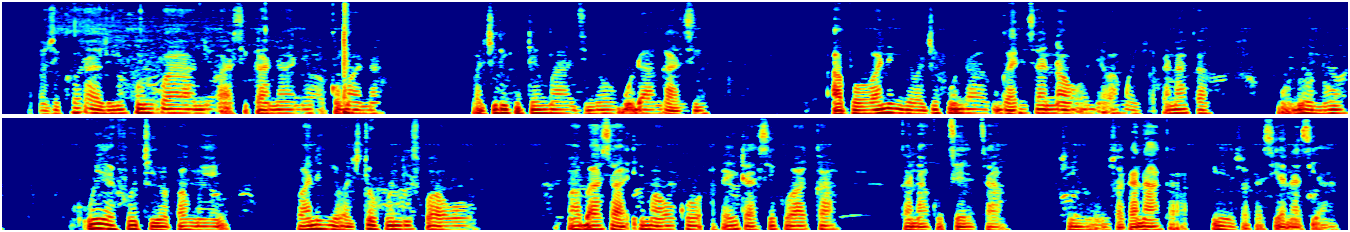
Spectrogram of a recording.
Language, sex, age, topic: Ndau, female, 18-24, education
